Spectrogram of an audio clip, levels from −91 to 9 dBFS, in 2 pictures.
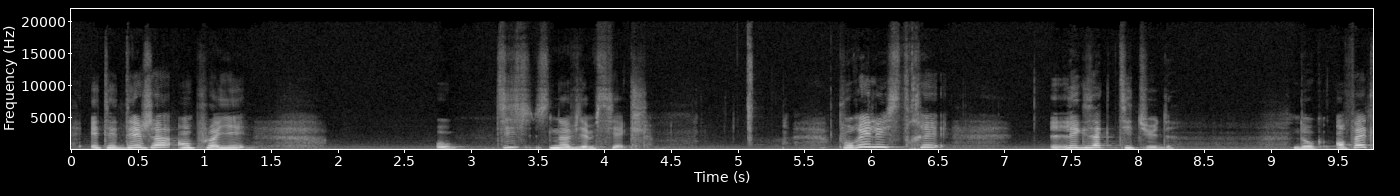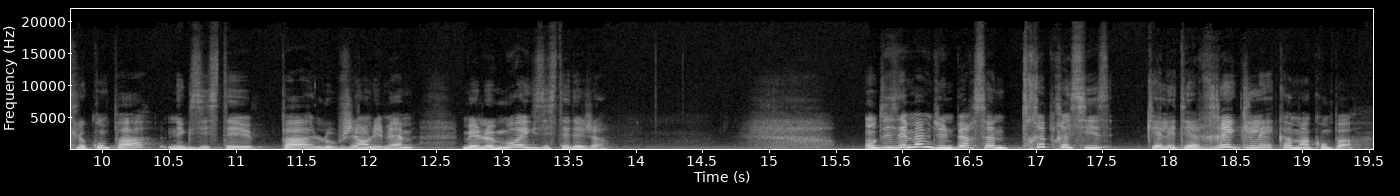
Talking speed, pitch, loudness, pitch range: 115 wpm, 275 Hz, -20 LUFS, 245-315 Hz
